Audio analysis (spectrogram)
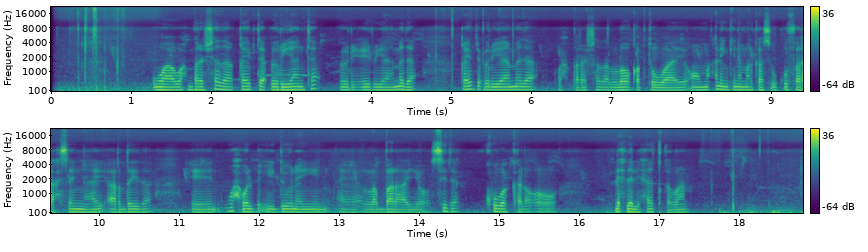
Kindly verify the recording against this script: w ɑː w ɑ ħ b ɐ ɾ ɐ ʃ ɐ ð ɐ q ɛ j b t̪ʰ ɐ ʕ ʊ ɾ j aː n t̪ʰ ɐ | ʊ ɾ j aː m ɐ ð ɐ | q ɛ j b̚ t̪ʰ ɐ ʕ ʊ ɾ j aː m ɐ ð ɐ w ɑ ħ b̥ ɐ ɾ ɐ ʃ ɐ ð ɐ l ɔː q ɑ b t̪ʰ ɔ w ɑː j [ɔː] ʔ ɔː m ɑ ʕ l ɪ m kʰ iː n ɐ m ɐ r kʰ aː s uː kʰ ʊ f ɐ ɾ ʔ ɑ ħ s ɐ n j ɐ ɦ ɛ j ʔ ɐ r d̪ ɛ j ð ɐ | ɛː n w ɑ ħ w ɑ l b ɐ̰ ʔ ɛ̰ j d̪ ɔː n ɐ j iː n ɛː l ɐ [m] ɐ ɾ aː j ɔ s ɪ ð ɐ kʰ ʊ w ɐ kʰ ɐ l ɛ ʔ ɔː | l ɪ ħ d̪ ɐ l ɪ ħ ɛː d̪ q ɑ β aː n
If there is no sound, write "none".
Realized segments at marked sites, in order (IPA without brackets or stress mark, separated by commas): ɔ, b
